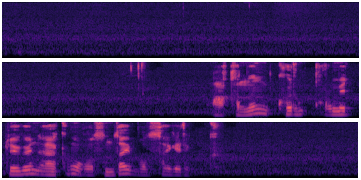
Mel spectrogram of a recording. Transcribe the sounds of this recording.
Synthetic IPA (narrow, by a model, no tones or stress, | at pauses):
ɑqənəɴqʰʊɾme̞t̪ːeɡʲe̞nækʲɪmwo̞sənd̪ɑjbo̞lˠsɑkʲʰe̞ɾe̞k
